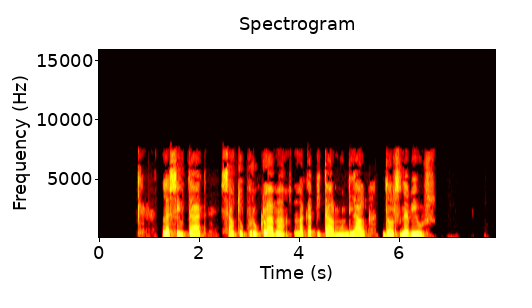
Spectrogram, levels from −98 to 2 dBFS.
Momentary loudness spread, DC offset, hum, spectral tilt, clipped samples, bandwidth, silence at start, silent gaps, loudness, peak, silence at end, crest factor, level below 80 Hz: 18 LU; under 0.1%; none; -6 dB/octave; under 0.1%; 7.8 kHz; 0.75 s; 1.16-1.25 s, 2.39-2.43 s, 5.59-5.65 s; -18 LUFS; -2 dBFS; 1.25 s; 18 dB; -60 dBFS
